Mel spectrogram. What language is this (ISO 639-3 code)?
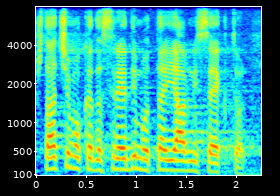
srp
